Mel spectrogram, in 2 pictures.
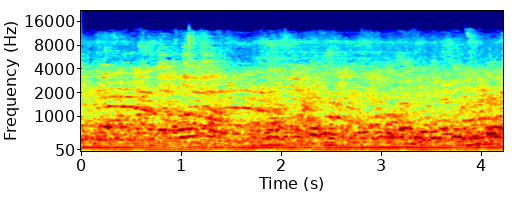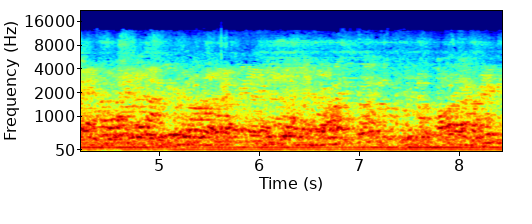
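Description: Indistinct conversation of other diners in a restaurant dining room, over a steady low hum.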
